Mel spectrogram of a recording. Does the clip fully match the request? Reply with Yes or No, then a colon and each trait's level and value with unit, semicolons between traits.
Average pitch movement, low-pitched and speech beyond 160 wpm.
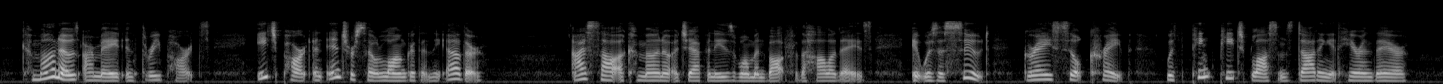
No: average, 4.5 semitones; medium, 180 Hz; average, 180 wpm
